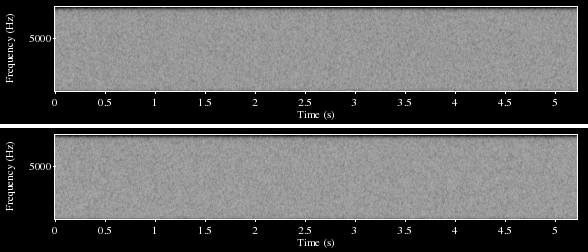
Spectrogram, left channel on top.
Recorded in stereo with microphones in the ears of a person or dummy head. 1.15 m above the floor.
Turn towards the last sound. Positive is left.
No sound to turn to.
